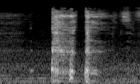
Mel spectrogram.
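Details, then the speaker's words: Two quick, harsh irritant cough bursts from an adult woman smoking a Black & Mild cigar for the first time; she says the smoke is strong and is making her voice deeper. Cough. "well I think this is going to be turned into a Black and Mild coughing video and lose the voice I hope I don't lose any m"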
